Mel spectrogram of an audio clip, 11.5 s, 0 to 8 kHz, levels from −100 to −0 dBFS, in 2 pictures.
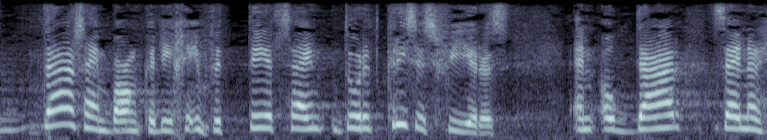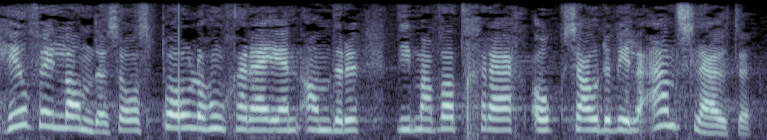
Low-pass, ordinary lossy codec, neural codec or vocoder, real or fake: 7.2 kHz; none; vocoder, 22.05 kHz, 80 mel bands, Vocos; fake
